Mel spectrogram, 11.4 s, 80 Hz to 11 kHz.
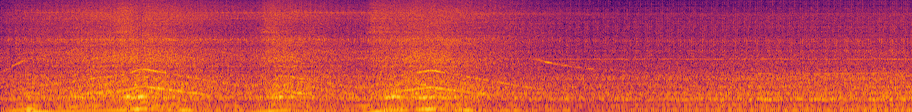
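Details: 1973 TVR 2500M with rebuilt carburetors, mixture leaned using a Gunson Colortune: three quick throttle blips rise and fall cleanly from steady idle with no stumble or pop, mixture sounds well set.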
